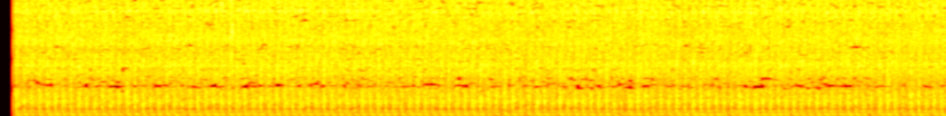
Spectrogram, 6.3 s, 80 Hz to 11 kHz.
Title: BMW R1200 BAD engine noise #motorcycle #shortvideo #bmw #r1200r #r1200 #shorts #short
